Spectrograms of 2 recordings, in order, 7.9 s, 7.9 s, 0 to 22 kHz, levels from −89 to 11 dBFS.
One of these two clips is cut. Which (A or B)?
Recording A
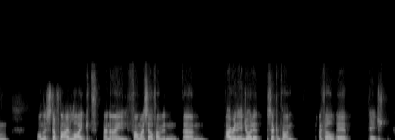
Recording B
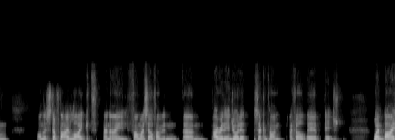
B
